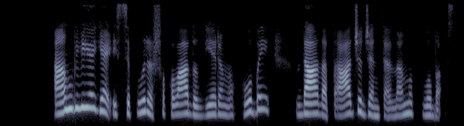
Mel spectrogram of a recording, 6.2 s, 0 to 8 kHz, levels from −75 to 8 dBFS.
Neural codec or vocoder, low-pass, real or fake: codec, 16 kHz, 0.5 kbps, FunCodec, trained on LibriTTS, 25 frames a second; 7.2 kHz; fake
